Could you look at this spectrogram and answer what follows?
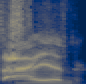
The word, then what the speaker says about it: Saiyan: Well, I said Saiyan yesterday when we were talking about, and Zach corrected me, it's Saiyan. At least in America, it's pronounced Saiyan.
